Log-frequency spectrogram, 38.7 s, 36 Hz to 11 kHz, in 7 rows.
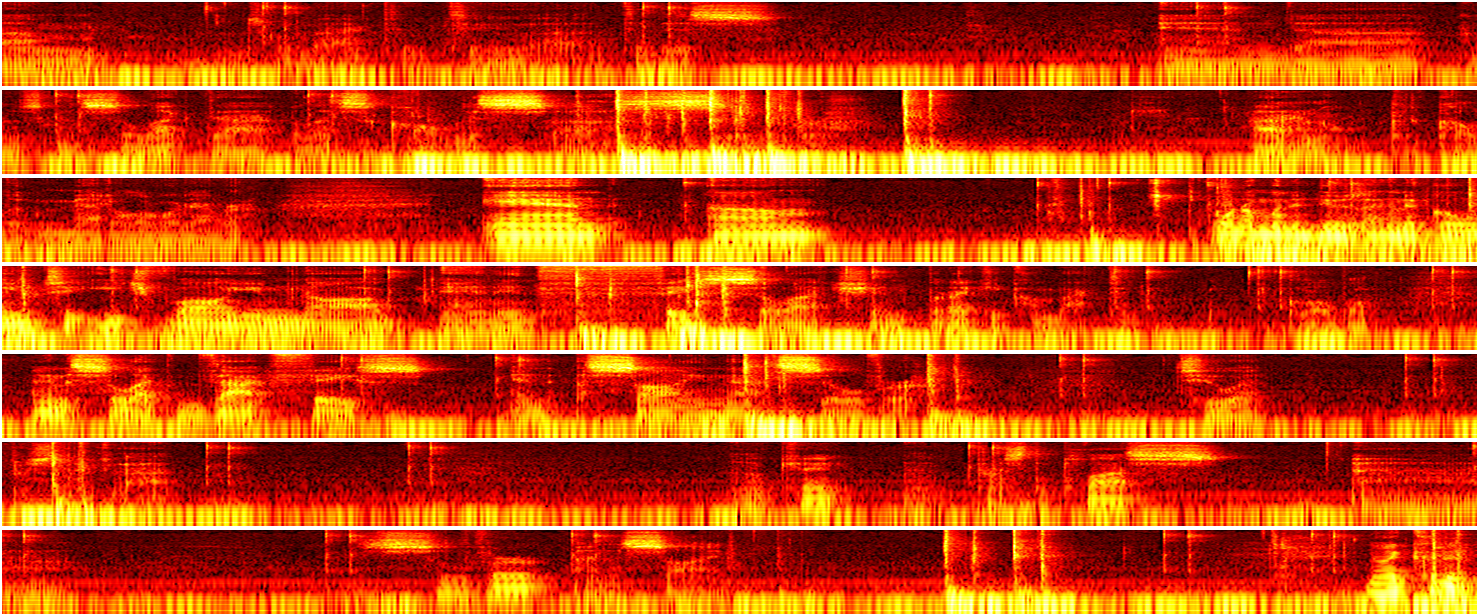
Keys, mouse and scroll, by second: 1.0-4.3 drag, 4.5-6.3 drag, 6.7-7.8 drag, 13.6 middle click, 14.5 middle click, 16.6 Tab, 18.7 a, 19.2 ctrl+Tab, 20.8-25.6 drag, 24.9 a, 25.6 Tab, 27.9 Tab, 31.4-33.0 drag, 33.2-35.0 drag, 35.4 click, 36.7 a, 37.0 Tab, 38.6 Tab.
